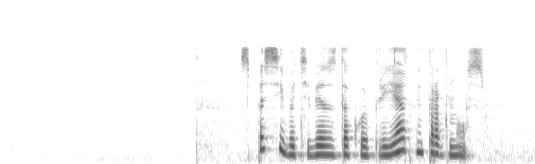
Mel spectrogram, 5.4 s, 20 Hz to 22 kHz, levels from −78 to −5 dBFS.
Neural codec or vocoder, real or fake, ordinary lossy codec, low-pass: none; real; none; none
